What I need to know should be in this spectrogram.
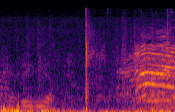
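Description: A bat cracks against a ball in the distance.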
